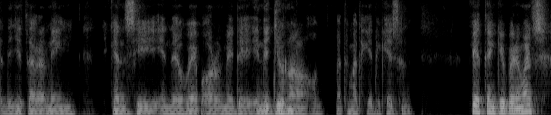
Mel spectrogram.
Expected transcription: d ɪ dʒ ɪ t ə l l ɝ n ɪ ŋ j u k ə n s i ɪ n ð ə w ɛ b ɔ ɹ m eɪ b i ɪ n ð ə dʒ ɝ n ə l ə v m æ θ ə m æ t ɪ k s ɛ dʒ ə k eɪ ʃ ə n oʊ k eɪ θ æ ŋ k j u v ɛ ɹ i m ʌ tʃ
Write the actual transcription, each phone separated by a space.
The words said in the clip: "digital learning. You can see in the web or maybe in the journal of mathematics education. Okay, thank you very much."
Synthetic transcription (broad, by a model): d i dʒ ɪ t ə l l ɝ n ɪ ŋ j u k ə n s i ɪ n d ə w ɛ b ɔ ɹ m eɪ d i ɪ n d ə dʒ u n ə l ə m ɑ t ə m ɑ t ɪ k ɛ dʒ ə k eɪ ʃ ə n oʊ k eɪ t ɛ ŋ k j u v ɛ ɹ i m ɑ tʃ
